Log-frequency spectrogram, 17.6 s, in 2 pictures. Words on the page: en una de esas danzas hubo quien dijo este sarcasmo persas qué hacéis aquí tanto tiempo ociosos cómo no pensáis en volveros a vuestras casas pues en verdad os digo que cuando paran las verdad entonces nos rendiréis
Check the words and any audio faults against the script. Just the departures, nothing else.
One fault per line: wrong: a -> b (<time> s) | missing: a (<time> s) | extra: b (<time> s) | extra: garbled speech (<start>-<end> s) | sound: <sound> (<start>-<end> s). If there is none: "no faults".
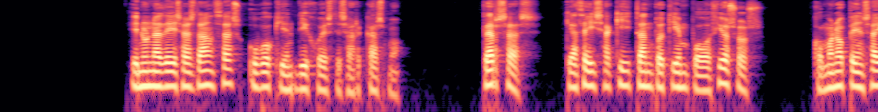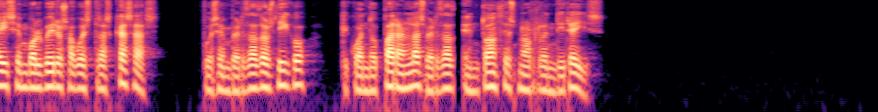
no faults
